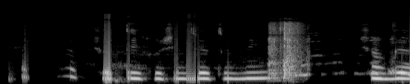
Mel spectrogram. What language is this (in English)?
Bangla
